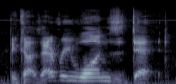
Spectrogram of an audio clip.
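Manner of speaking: ordinary talk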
